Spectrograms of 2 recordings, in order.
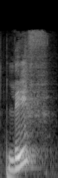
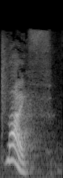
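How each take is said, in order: First: The vowel sounds like the one in safe. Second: The vowel sounds like the one in life. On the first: This is the usual form in western Scandinavia. "in Sweden, Finland, and the more western parts of Scandinavia, this name is pronounced Leif, as in sort of like in the same pronunciation of safe" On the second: This is the form in some other parts of Scandinavia. "in some parts of Scandinavia, this name is pronounced Life"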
